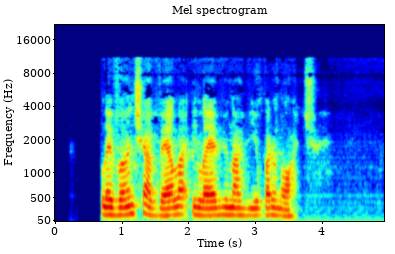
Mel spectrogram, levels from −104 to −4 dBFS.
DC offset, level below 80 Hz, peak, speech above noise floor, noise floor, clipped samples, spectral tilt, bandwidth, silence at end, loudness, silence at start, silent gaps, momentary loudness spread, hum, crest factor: under 0.1%; -54 dBFS; -2 dBFS; 45 dB; -61 dBFS; under 0.1%; -6.5 dB/octave; 11.5 kHz; 1.1 s; -17 LUFS; 0.7 s; none; 7 LU; 60 Hz at -50 dBFS; 16 dB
